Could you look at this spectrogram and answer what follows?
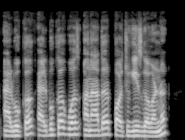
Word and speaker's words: Albuquerque: read more about them remember this is the pronunciation Albuquerque Albuk was another Portuguese governor He took this post in 159 and remained till 1515.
